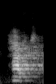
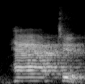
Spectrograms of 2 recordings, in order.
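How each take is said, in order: First: "have to" run together as "hafta"; fuse have to into one short word; fused words. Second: "have to" with both words full; separated words. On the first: Teacher showing fast native speech, fused words. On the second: Teacher showing the phrase before fusing, separated words. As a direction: keep have and to apart. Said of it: "become have to". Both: Shown as a demonstration.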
